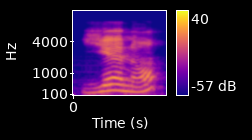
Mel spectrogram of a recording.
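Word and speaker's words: lleno: gonna start with caliente yeno remember the double l's make a y sound or j sound vasio sentado levantado muerto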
